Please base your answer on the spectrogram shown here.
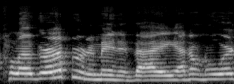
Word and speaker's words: Vay: Some people would call you Vay, so I just picked that up. Yep. Some of them were pronouncing it funny, and I said, no, it rhymes with hey. Hey, they. Hey, Vay.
